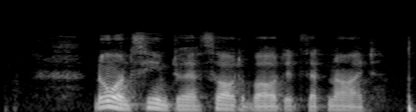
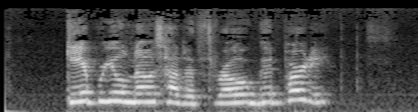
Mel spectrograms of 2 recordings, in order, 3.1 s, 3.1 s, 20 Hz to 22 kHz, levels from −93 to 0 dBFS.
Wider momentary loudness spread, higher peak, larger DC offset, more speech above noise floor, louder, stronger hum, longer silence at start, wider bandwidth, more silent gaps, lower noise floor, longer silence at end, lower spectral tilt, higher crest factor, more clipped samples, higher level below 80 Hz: first, 11 LU vs 5 LU; second, -12 dBFS vs -2 dBFS; neither; about the same, 33 dB vs 35 dB; second, -31 LUFS vs -14 LUFS; neither; first, 0.7 s vs 0.05 s; second, 7.8 kHz vs 17 kHz; neither; first, -63 dBFS vs -49 dBFS; second, 0.05 s vs 0.7 s; first, -7.5 dB/octave vs -2.5 dB/octave; first, 20 dB vs 14 dB; neither; about the same, -54 dBFS vs -54 dBFS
